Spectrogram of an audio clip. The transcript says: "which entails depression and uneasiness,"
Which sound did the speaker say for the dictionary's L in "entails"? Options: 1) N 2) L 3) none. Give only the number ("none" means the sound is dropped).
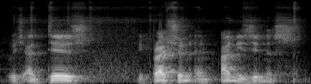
3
